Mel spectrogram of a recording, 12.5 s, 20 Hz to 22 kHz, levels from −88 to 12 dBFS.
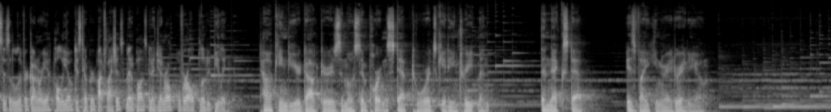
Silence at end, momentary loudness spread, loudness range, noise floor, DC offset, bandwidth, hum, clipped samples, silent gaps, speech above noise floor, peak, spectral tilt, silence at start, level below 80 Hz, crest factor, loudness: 0 s; 17 LU; 5 LU; -46 dBFS; under 0.1%; 17.5 kHz; none; under 0.1%; none; 26 dB; 0 dBFS; -5.5 dB/octave; 0 s; -32 dBFS; 20 dB; -21 LUFS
